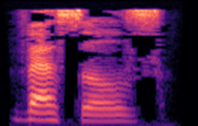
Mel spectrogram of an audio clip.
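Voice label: "vessels", British English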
